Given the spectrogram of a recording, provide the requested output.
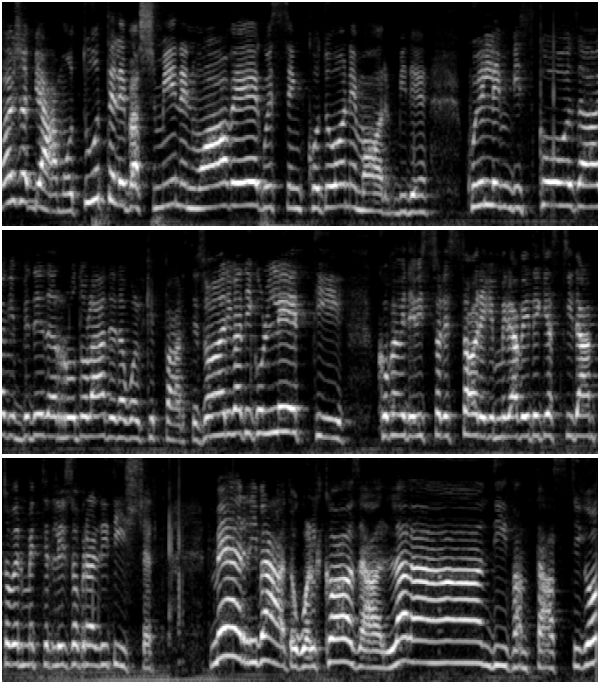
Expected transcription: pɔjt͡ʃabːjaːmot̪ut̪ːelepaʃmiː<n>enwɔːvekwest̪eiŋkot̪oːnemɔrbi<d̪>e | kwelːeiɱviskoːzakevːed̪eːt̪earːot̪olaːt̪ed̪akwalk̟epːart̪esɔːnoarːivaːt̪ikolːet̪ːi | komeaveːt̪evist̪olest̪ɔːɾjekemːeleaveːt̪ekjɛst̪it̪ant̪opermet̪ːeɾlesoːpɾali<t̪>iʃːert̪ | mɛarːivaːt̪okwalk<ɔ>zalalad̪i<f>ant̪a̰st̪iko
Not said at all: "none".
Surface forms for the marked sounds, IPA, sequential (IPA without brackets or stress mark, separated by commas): n, d̪, t̪, ɔː, f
